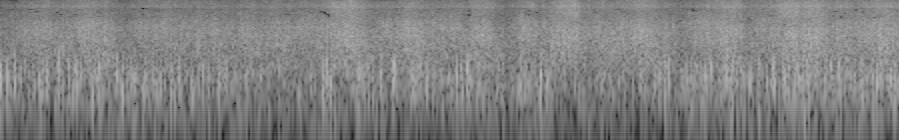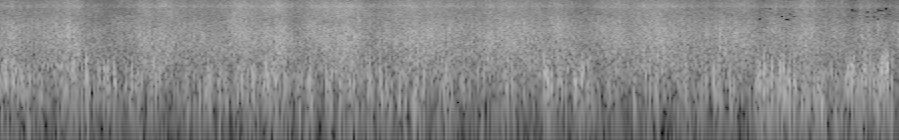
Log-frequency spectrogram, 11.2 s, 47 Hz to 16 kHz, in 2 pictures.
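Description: Water rushing and splashing along the hull of a Lancer 25 sailboat under sail, mixed with wind buffeting the microphone: a steady, fluttering noise with no engine.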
